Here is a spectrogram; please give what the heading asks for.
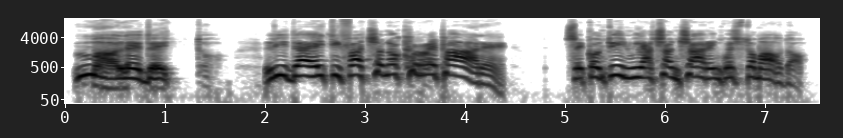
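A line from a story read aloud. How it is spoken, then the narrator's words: Angry shout. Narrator (Italian): gli grida contro Cnemone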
